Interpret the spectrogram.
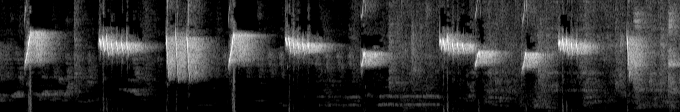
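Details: High-pitched gacor song of a purple-throated sunbird (kolibri ninja) for masteran: a steady series of short downslurred whistles and brief buzzy trills, about one phrase every half second, with faint lower notes behind.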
